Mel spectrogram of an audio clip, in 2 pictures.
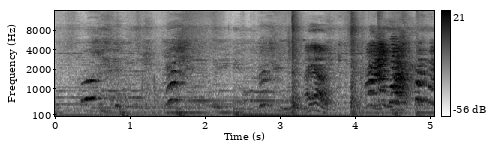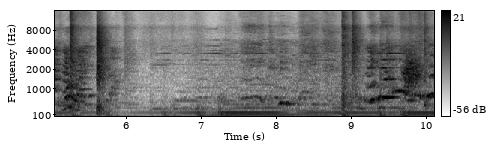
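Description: Voices talking and calling out over steady background music, with a few sharp thumps of a ball bouncing on the floor.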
